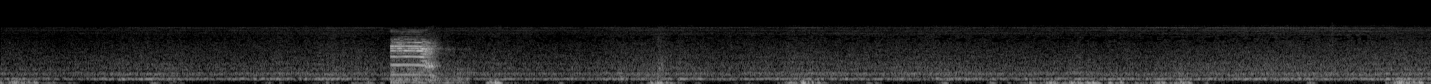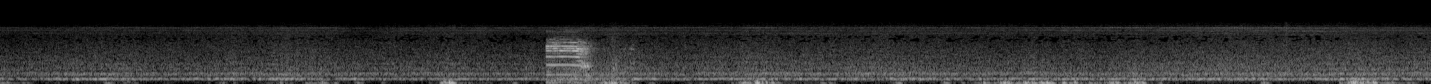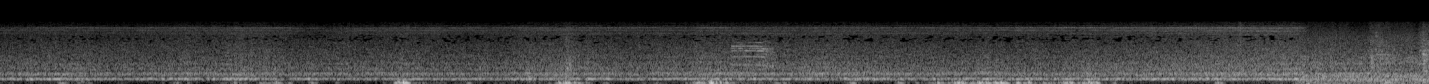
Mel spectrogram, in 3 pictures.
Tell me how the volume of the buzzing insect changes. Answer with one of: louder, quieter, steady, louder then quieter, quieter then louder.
louder.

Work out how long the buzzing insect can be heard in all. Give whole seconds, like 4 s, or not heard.
43 s.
